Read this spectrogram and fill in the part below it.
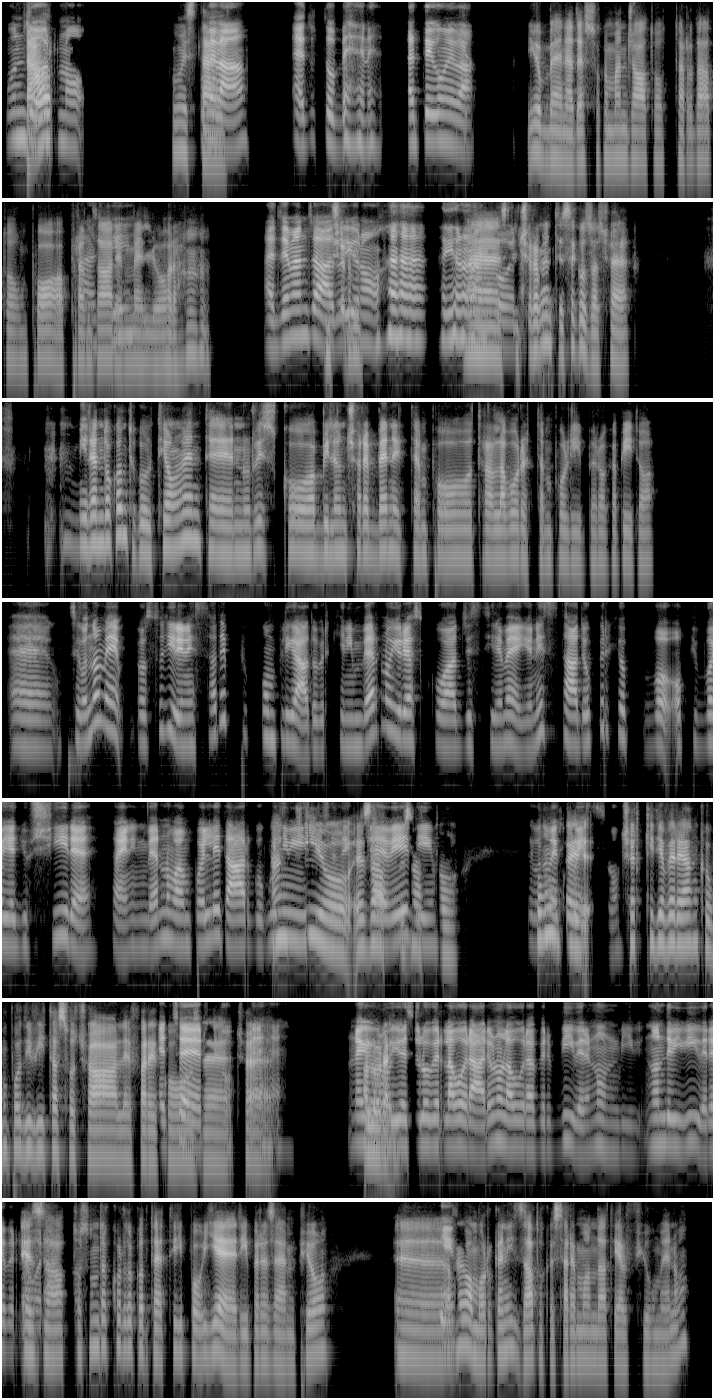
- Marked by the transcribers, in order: other background noise; chuckle; giggle; laughing while speaking: "io non"; throat clearing; "cioè" said as "ceh"
- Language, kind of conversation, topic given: Italian, unstructured, Come bilanci il tuo tempo tra lavoro e tempo libero?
